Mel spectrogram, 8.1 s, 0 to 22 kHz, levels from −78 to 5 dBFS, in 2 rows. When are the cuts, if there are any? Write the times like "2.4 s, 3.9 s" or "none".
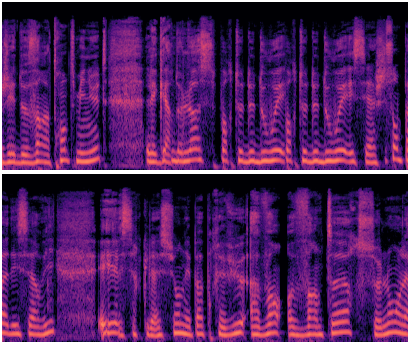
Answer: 1.7 s, 2.8 s, 3.8 s, 5.2 s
